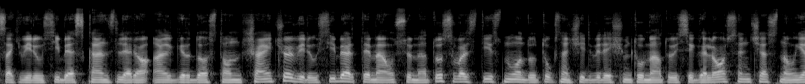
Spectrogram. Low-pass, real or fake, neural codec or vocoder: 14.4 kHz; fake; vocoder, 44.1 kHz, 128 mel bands, Pupu-Vocoder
